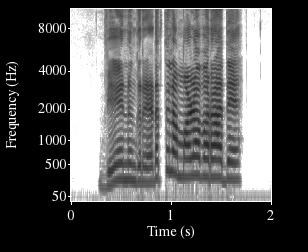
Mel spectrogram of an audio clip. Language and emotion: Tamil, angry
